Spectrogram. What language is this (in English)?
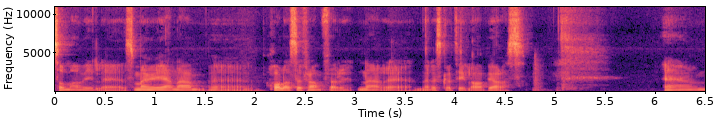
Swedish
